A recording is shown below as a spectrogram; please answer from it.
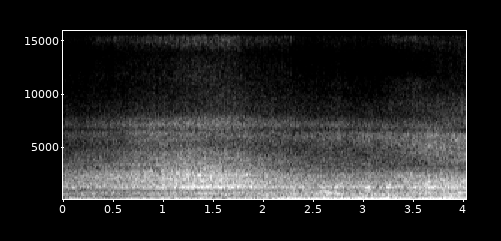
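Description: A vehicle engine running steadily, its hum growing louder about a second in.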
